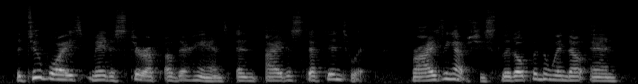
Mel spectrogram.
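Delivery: plain reading voice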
